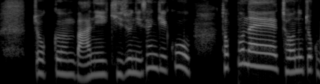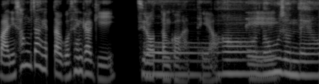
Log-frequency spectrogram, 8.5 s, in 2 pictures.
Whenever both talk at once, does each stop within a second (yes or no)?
no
